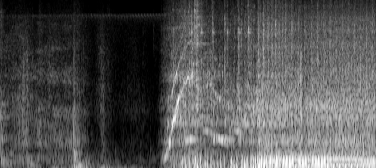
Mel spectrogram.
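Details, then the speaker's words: Open-frame generator, freshly filled with oil and gas, starting on its first pull, and warming up to break in before loading. It settles into a steady, even, fairly quiet no-load idle: normal start and idle. "As you can see, with no load on it whatsoever, it's pretty quiet, especially for a generator that's kind of open case like that."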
